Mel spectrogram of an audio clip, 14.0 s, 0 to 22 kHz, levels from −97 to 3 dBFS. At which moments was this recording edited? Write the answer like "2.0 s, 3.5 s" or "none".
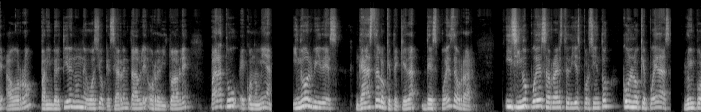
7.0 s, 9.9 s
